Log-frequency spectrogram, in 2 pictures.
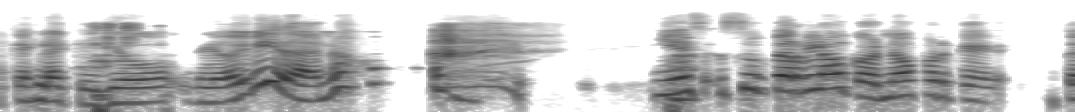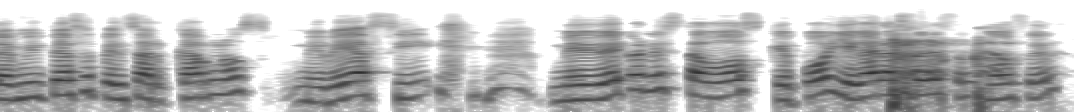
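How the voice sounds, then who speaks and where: A woman's voice: fairly high pitch, darkish tone, no room sound, clean studio sound. A woman, an actress speaking casually and reflectively in an interview.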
